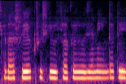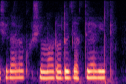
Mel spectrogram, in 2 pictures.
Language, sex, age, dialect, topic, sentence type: Kannada, female, 18-24, Central, agriculture, statement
